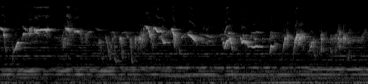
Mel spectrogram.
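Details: Domestic canary kept by a breeder, its song used to help young birds start singing; a fast run of high chirps, trills and twittering notes, densely packed and continuous, over a faint background hum.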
